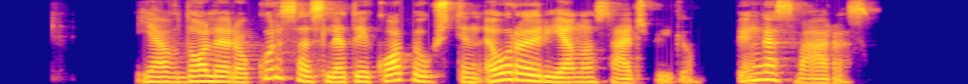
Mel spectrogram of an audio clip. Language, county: Lithuanian, Telšiai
